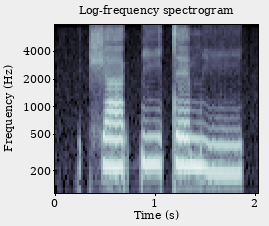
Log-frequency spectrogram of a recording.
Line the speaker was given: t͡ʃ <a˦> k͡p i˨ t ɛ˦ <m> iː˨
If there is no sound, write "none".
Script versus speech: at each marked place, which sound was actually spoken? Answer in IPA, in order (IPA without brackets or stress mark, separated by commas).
a˨, m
